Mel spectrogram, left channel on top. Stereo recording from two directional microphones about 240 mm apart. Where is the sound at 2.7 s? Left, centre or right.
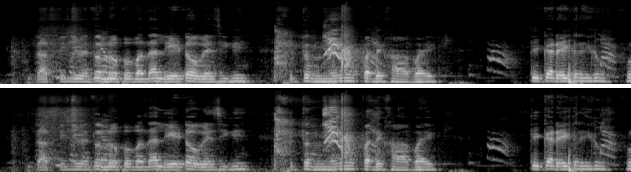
Right.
